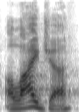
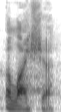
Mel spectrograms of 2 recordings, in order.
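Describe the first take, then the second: First: Elijah said as el-EYE-jah, louder as the fix; corrected name. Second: Elisha said as el-EYE-sha, the slip; wrong name. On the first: Preacher correcting himself to Elijah, a touch louder. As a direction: correct yourself firmly to Elijah. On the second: Preacher slipping on the prophet's name, saying Elisha. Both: Real, not acted.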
